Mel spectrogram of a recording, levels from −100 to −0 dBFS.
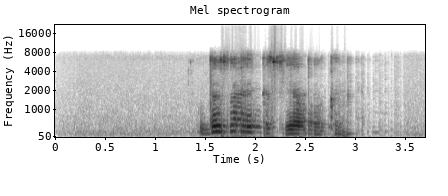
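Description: Repeated packet loss (robotic sound) from 1.59 to 3.48 s: lost packets, gaps up to 50 ms, are patched with extended audio, leaving the speech choppy.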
